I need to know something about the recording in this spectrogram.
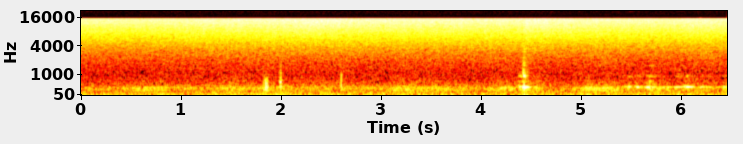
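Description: Faint handling noise from a plate being fitted into a PVC pipe cell: a few light clicks about two seconds in and a single sharper tap about four and a half seconds in, over a low steady room hiss.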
